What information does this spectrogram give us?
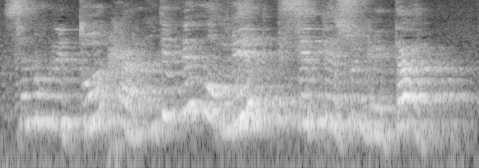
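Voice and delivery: high-pitched acted disbelief; mock astonished questioning; incredulous. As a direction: ask in hammed-up amazement, voice shooting up.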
